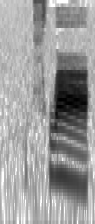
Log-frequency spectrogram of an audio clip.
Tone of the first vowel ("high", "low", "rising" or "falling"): falling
